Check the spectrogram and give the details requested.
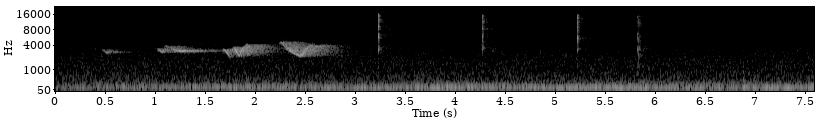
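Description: Near silence with a songbird singing one short phrase of falling notes, then four faint sharp clicks about a second apart.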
